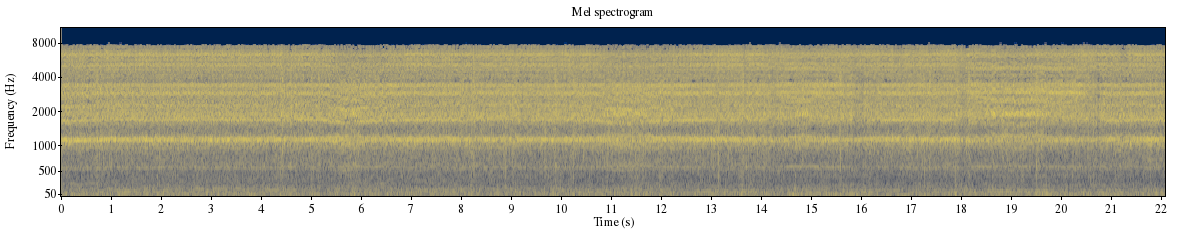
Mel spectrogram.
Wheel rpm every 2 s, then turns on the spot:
150, 150, 150, 150, 150, 150, 150, 150, 150, 150, 150.
none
